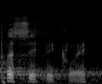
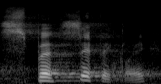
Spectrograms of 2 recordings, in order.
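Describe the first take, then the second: First: The word begins with a p sound. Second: The word begins with an s sound. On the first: The speaker calls it wrong. "not pacifically" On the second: The speaker calls it right. "I did say that right, specifically"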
